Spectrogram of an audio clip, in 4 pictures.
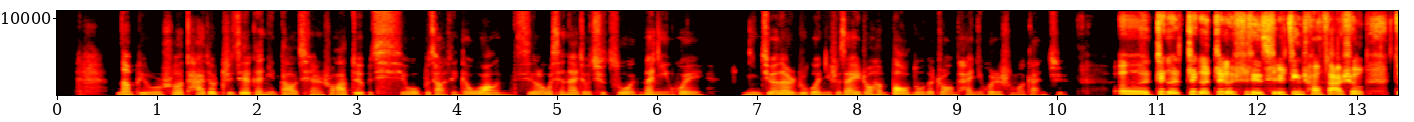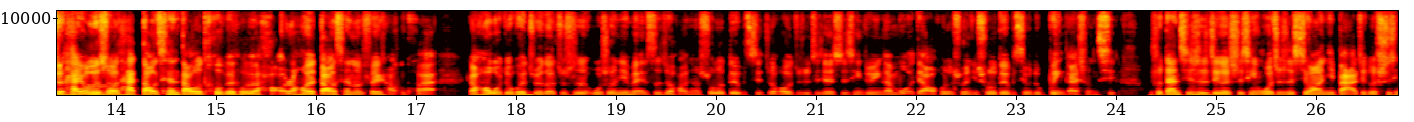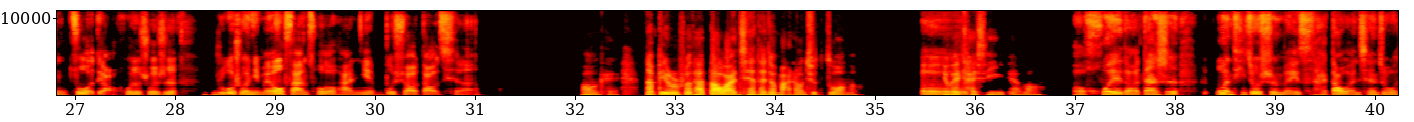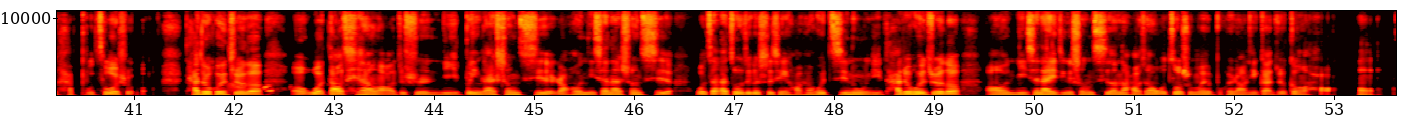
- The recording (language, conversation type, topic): Chinese, advice, 我怎样才能更好地识别并命名自己的情绪？
- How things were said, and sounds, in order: laughing while speaking: "事情"; tapping; laugh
